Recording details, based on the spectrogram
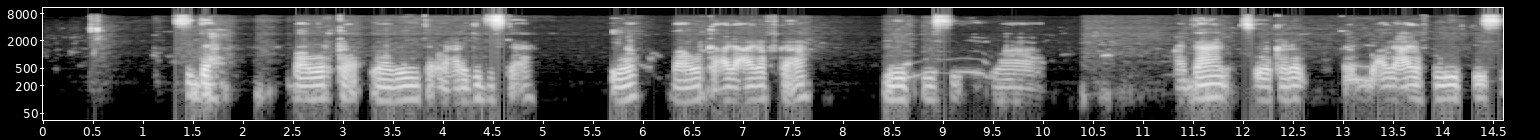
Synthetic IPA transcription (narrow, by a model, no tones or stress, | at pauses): sɐd̪ɛħ | baːwuːrkʰɐ̰waːβɛjŋkʰɐ̰ʔɛːʕɑɾɡɪd̪ɪskʰɐ̰ʔɐh | ijɔ | baːwʊːrkʰɐʕɑɣɑʕɑɣɐfkʰɐ̰ɐh | mɪðɪb̚kʰiːsiwɑː | ɑd̪aːnsɪðɔːkʰɐlɛ | ɑ̰ɣɑʕɑɣɐfkʰɐmɪðɪb̚kʰiːsɪ̥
